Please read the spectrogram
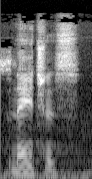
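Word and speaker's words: Nečas: I don't know how to say his name. Nekas. – Natchez.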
